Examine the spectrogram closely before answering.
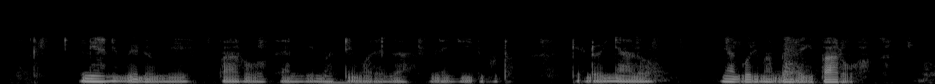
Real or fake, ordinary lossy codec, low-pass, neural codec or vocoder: real; none; 3.6 kHz; none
